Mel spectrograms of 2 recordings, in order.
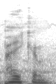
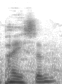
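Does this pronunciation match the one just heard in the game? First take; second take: matching; different. First: The name is said like the game's version. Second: The name is said differently from the game's version. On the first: The speaker calls it right. "the first time I've actually heard that word said" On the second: The speaker calls it wrong. "as I've been saying it"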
